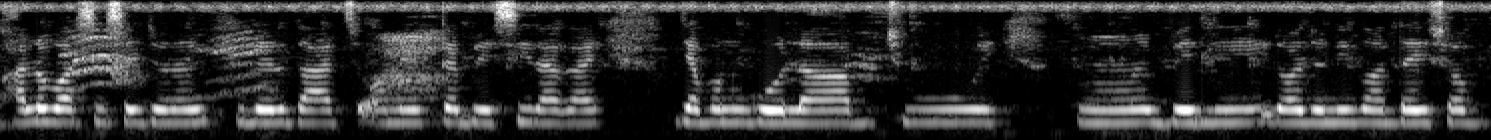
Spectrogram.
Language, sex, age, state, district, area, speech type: Bengali, female, 18-30, West Bengal, Purba Bardhaman, urban, spontaneous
